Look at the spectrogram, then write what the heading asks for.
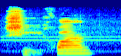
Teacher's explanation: That's third followed by the first tone.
